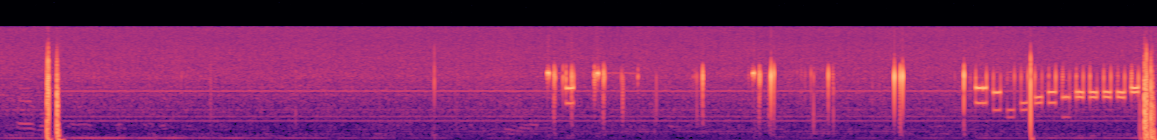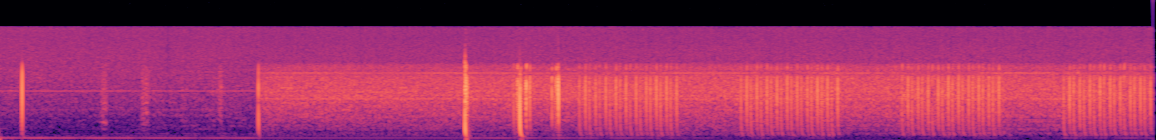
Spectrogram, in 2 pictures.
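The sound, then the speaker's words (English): Telephone switching tones of a long-distance call rerouted over trunk lines to a step-by-step exchange in the Fort Myers area: scattered clicks and quick bursts of beeping tones, then a long stretch of hissing line noise with faint pulses. “You'll hear Hempstead screwing up its communication with a trunk to Orlando, and then having to reroute through Suffolk, which then puts the call through Orlando, which then goes to Fort Myers.”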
